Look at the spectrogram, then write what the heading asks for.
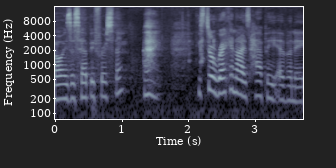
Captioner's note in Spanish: se ríe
